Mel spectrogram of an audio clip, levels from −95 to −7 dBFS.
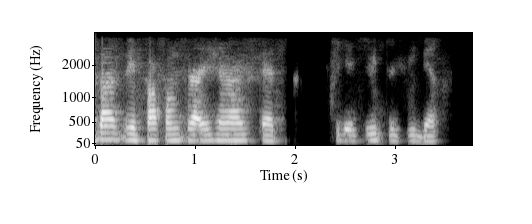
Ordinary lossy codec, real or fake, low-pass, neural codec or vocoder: none; fake; 3.6 kHz; codec, 44.1 kHz, 2.6 kbps, DAC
